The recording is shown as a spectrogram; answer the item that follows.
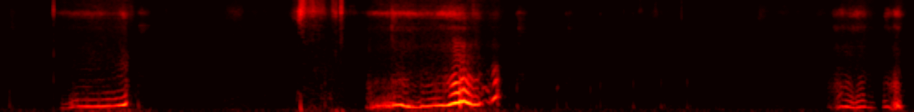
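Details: A sleeping pug snores in low, wheezy rasps: a short snort, a longer rising rattling breath, then another brief snore near the end, separated by quiet gaps and a faint rustle.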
